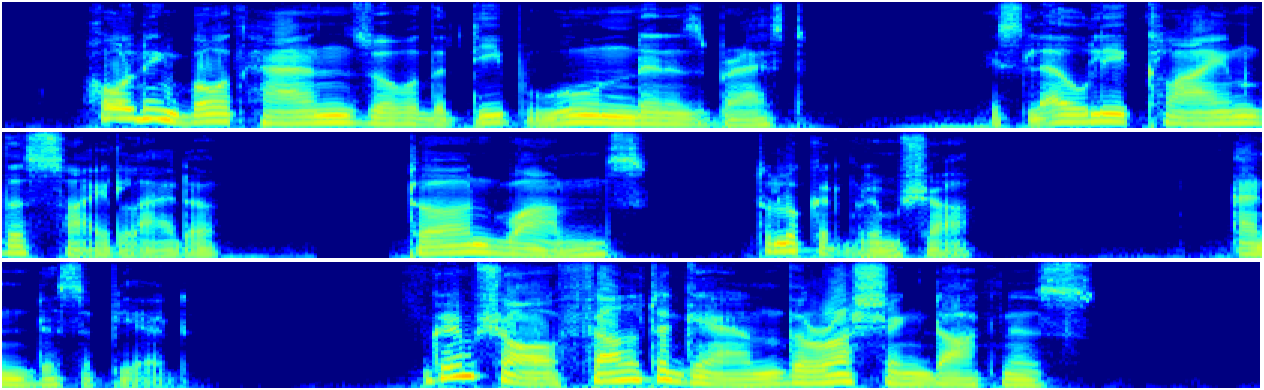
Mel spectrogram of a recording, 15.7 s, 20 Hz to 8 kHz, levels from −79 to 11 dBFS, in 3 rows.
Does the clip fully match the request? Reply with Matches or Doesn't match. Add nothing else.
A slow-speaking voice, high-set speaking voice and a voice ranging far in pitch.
Doesn't match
